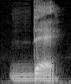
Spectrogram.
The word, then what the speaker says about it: des: Okay, and then the plural form des. All right, here S, you pronounce it like e.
